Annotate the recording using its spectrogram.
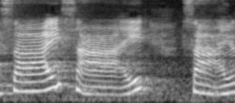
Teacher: อักษรสูงมันมีพื้นเสียงเป็นเสียงจัตวานะคะ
